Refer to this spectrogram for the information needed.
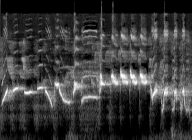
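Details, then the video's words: Song of a white-rumped shama intended to draw young birds into singing: smooth, mellow whistles that rise and dip, followed by a rapid warbling run of repeated high notes. "MASTERAN MURAI BATU GACOR SANGAT COCOK UNTUK MEMANCING EMOSI MURAI BATU MUDA ATAU TROTOLAN AGAR CEPA"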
